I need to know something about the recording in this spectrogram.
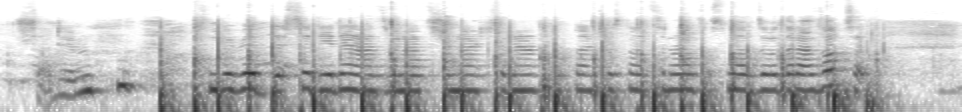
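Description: Football bounced by hand on a carpeted floor: a quick, even run of dull thuds, several a second, that stops near the end.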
